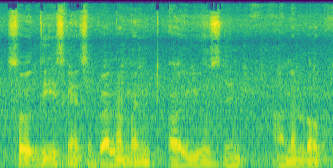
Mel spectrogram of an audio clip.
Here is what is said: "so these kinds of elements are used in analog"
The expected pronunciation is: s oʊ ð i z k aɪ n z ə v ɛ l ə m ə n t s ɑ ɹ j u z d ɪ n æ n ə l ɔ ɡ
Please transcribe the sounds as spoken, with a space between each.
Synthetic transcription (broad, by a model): s oʊ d i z k aɪ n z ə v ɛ l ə m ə n t ɑ ɹ j u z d ɪ n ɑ n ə l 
